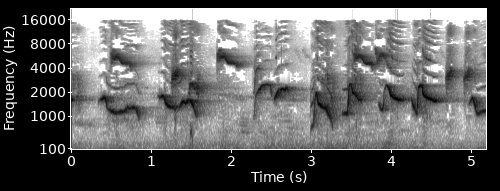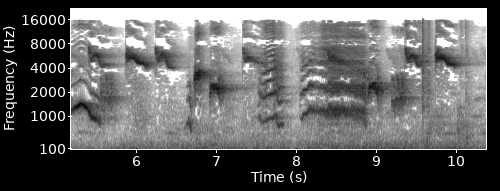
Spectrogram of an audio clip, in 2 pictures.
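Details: Caged black-throated laughingthrush singing steadily to coax young birds into song: rapid chain of looping whistled notes roughly once per second, rising and falling, interspersed with scratchy rasping squawks, with a low hum underneath.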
